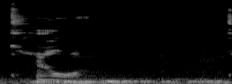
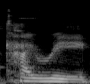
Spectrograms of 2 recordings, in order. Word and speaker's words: Kairi: If it's gonna be anybody, it's gonna be Kyra. Let's pronounce Kairi. Yeah, I don't know why I said Kyra.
